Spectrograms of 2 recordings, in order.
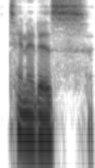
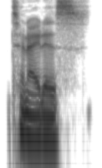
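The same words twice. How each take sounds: First: Tinnitus with stress up front, TEN-uh-tus; second pronunciation. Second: Tinnitus with stressed long i, tuh-NIGH-tus; alternative pronunciation. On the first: Speaker adding the other accepted form, tinnitus as TEN-uh-tus. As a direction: say tinnitus as TEN-uh-tus, unstressed middle syllable. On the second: Speaker covering both accepted forms, tinnitus as tuh-NIGH-tus. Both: Shown as a demonstration. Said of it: "you can say both".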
